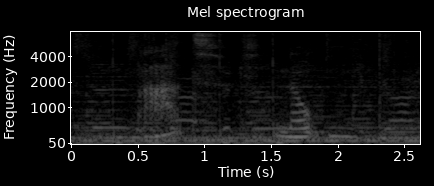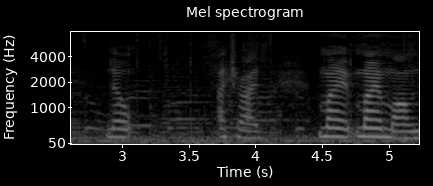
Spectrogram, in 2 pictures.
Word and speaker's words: Nacht: Well, it's actually spelled Nacht, like the German version of night. Actually, I think it's pronounced not.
